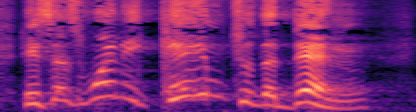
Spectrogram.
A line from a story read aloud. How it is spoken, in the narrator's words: he cried with a lamentable voice unto Daniel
